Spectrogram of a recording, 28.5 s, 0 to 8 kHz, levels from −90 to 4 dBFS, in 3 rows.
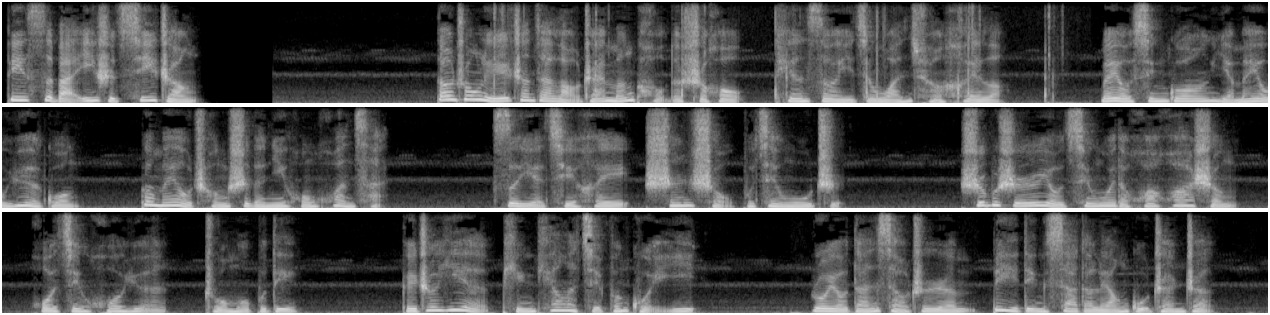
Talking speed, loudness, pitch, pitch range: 205 characters per minute, -17 LUFS, 180 Hz, 160-210 Hz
